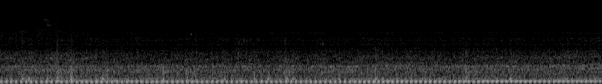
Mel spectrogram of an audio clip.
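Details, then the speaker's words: Motorcycle riding over rough pavement: steady engine drone with a fast, uneven rattle from the rear top box, which is loosely fitted with zip ties. "If you can hear that rattling sound coming from uh the bike, that's the back of the bike. I have a uh I have a top box fitted on the bike, but it's not well fitted. I used zip ties to fit it on the bike,"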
